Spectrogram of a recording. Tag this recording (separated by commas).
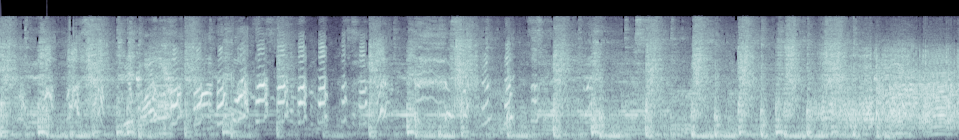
Music, Speech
